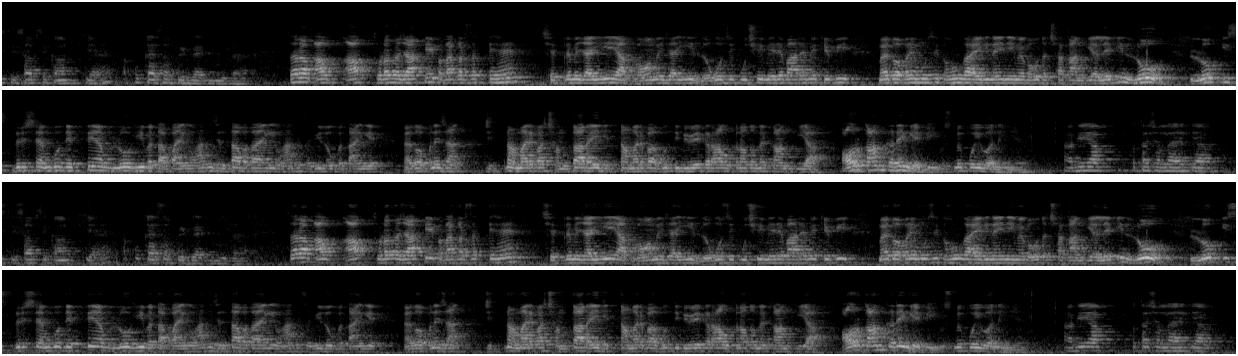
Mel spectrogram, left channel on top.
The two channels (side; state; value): both; normal; correlation 0.36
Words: हिसाब से काम किया है, आपको कैसा फीडबैक मिल रहा है? सर आप थोड़ा सा जाके पता कर सकते हैं, क्षेत्र में जाइए, आप गांव में जाइए, लोगों से पूछिए मेरे बारे में, क्योंकि मैं तो अपने मुंह से कहूंगा कि नहीं मैं बहुत अच्छा काम किया, लेकिन लोग किस दृष्टि से हमको देखते हैं अब लोग ही बता पाएंगे, वहाँ की जनता बताएगी, वहाँ के सभी लोग बताएंगे। मैं तो अपने जितना हमारे पास क्षमता रही, जितना हमारे पास बुद्धि विवेक रहा, उतना तो मैं काम किया और काम करेंगे भी, उसमें कोई वो नहीं है। आगे आप पता चल रहा है कि आप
